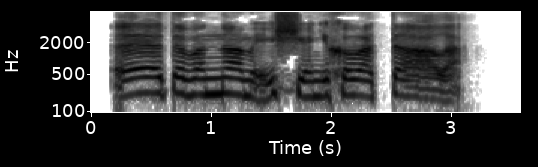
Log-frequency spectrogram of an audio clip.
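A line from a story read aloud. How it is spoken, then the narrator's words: Loud laughter. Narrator (Russian): захохотал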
